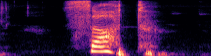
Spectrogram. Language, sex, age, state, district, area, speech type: Kashmiri, female, 18-30, Jammu and Kashmir, Kupwara, rural, read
